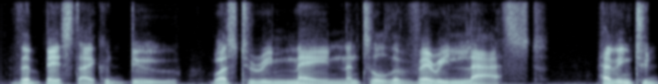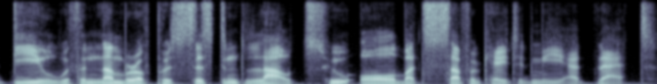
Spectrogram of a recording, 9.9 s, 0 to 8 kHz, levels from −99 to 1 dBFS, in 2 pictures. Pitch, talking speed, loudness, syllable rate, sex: 90 Hz, 170 wpm, -22 LUFS, 4.1 syllables/s, male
